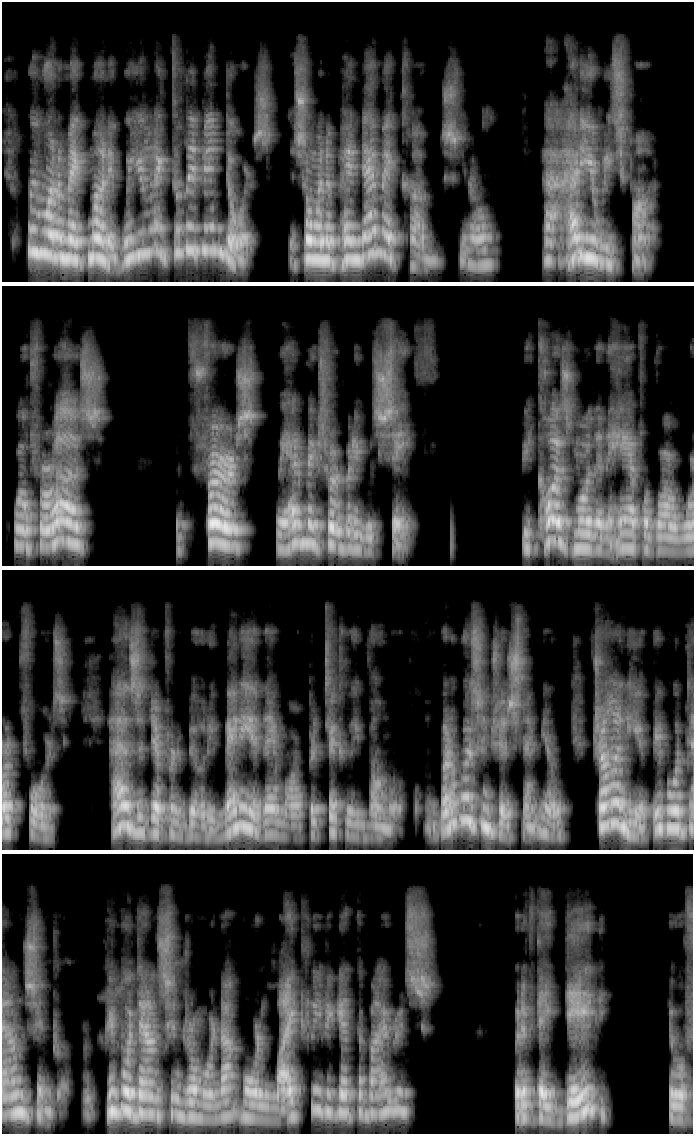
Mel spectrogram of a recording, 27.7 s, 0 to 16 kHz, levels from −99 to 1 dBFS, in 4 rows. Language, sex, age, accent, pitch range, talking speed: English, male, 50-69, American, 160-225 Hz, 175 wpm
